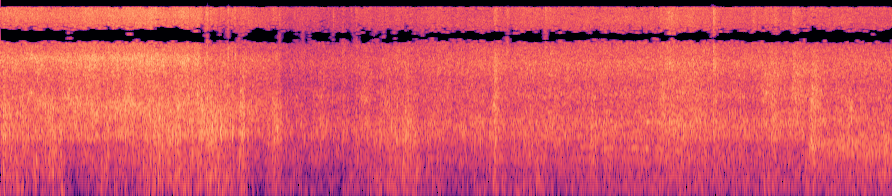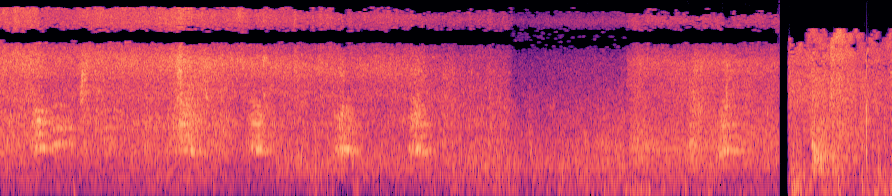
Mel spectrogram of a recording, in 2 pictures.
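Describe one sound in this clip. Strong wind roars outdoors through heavy rain.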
